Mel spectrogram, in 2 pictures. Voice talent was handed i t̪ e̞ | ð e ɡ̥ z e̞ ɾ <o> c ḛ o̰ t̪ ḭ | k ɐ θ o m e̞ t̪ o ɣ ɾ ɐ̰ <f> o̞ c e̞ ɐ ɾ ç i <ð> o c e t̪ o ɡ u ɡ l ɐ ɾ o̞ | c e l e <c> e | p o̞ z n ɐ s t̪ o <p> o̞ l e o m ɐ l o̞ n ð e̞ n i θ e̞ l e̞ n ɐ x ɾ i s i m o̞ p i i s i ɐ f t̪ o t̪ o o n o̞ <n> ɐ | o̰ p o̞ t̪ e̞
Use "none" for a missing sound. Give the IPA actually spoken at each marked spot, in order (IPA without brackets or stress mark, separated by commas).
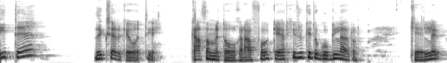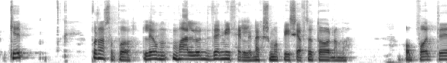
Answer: o, f, z, c, p, m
